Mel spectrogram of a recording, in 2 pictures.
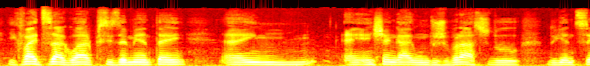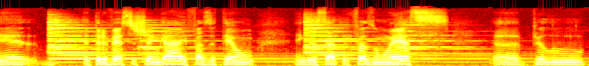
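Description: A man's voice: medium pitch, little pitch movement, unhurried, darkish tone, soft background music. Man telling stories with frequent restarts. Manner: thoughtful, digressive, many restarts. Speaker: author and former correspondent. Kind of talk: radio interview, conversational.

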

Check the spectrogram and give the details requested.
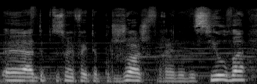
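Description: A woman's voice: fairly low pitch, quick pace, dark tone, soft background music. A woman with a European Portuguese accent presenting a radio documentary, explaining emphatically and repeating phrases for effect.

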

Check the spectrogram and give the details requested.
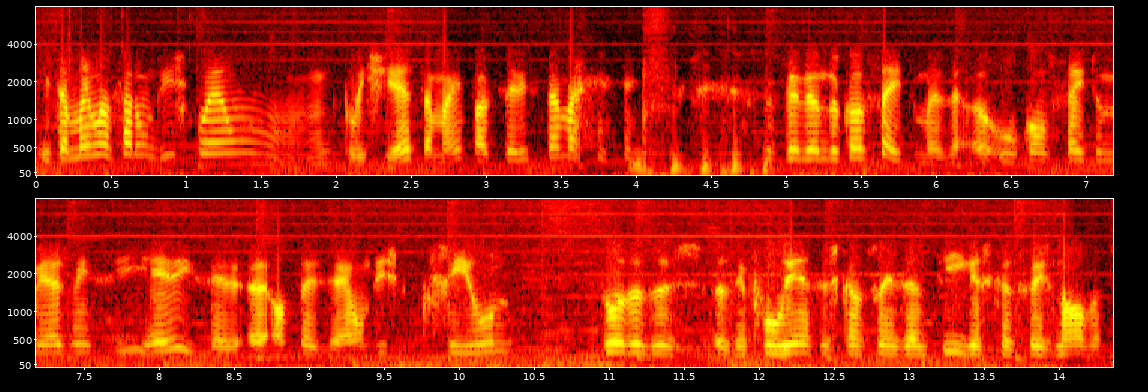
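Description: Bright-voiced Porto musician. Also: male voice, medium pitch, moderate pace, faint music behind, low-quality recording. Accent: Porto Portuguese with some Brazilian expressions. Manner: relaxed, chatty, with frequent fillers and restarts. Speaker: musician guest. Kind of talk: radio interview. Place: remote from his own location, on live radio.

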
